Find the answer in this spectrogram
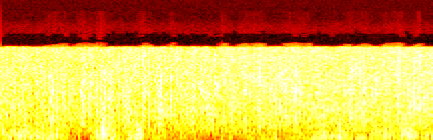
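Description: Garden hoes chopping and scraping into loose red soil in irregular strokes, over a steady hiss.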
